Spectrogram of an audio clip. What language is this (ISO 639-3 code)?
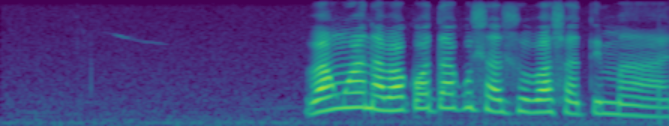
tso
